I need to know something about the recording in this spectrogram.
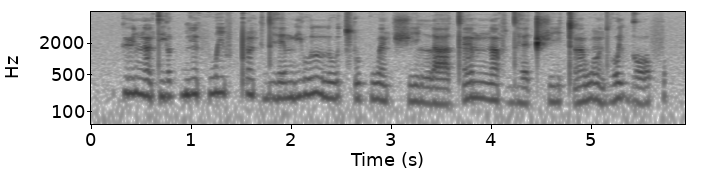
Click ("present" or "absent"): absent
